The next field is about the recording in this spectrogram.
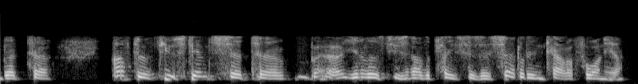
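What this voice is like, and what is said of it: British English accent. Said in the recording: “they don't know you from Adam hardly, except for your accent ... I born in London, England”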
